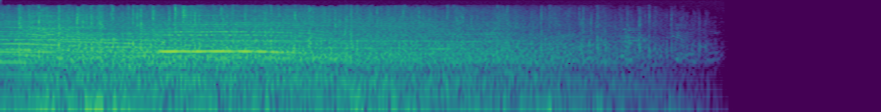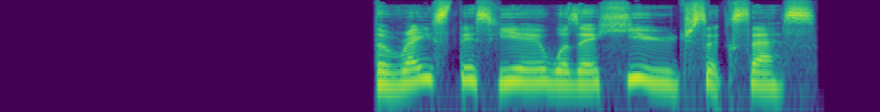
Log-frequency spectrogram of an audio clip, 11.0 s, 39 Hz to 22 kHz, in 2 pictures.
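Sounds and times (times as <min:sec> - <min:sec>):
crowd cheering at the finish of a village running race: 0:00.0 - 0:04.5
speech: 0:07.8 - 0:10.6.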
